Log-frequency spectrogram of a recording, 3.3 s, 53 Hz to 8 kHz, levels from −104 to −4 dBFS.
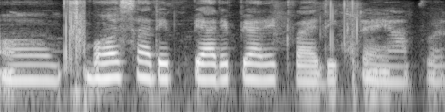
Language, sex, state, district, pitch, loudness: Hindi, female, Chhattisgarh, Raipur, 225 Hz, -17 LUFS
